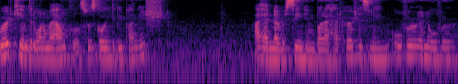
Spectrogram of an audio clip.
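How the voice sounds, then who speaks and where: A woman's somewhat breathy, medium-pitched voice with a dark, mellow tone and monotone, flat intonation. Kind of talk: read story. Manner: casual, unpolished reading.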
